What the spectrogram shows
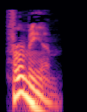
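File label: "fermium", English, British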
